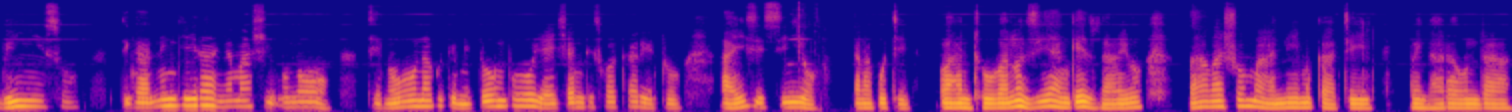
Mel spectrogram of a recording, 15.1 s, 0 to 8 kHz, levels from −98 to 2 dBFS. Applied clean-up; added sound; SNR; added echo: neural mask model DeepFilterNet 3.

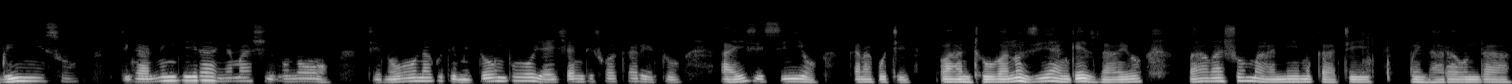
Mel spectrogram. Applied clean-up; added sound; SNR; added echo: none; none; none; none.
